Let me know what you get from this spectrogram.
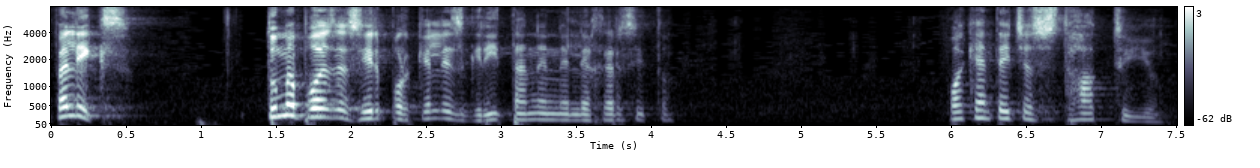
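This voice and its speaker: A middle-aged man preaching a sermon to a live congregation in a church, emphatic, repeating his questions and building up to shouts. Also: a little high, expressive, slow, pauses often.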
